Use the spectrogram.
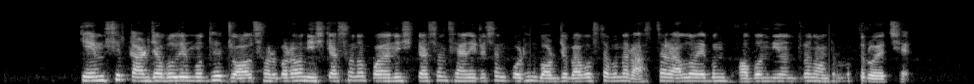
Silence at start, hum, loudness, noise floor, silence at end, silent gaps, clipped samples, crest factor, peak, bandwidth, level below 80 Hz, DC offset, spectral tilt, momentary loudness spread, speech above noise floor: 0.8 s; none; -16 LUFS; -67 dBFS; 0.65 s; none; under 0.1%; 14 dB; -2 dBFS; 8 kHz; -58 dBFS; under 0.1%; -6.5 dB/octave; 6 LU; 51 dB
